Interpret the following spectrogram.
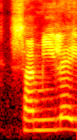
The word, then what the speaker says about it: Yamile: So, Shamille is an Arabic name pronounced with an Argentine accent. We say the Y like an SH.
